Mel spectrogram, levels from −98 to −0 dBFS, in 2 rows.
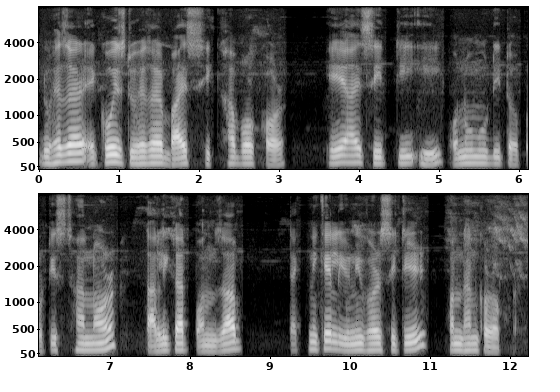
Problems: none marked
